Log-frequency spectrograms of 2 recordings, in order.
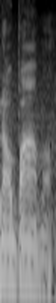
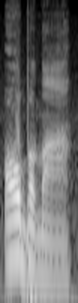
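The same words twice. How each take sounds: First: It sounds like the familiar English name. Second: It sounds different from the familiar English name. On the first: It is the name of a president. The speaker calls it wrong. "not like President Obama" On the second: It is the name of a place. The speaker calls it right. "would probably be pronounced like uh, Obama or something like that"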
